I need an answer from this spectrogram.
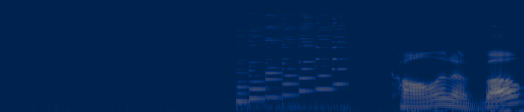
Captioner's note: ringing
